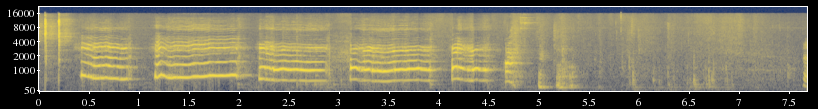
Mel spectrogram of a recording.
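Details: Male Cairn Terrier indoors, singing to get his ball thrown: five steady, tonal howl notes of about a second each in quick succession, then shorter yips that fade out.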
